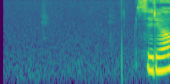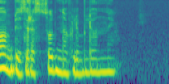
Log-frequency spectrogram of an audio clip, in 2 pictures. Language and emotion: Russian, neutral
